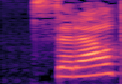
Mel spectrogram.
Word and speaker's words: set out: 好，下面我们来看美音的发音，还是来看第一个词哈，就是 set out， set out to correct the world's wrongs. 跟英音是不是有差别的哈？我们看是 set out, set out, set, set, set, set out. 这里也是一个 flap T 的发音了。 Set out, set out, out. 尾部 T 也是省掉了。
